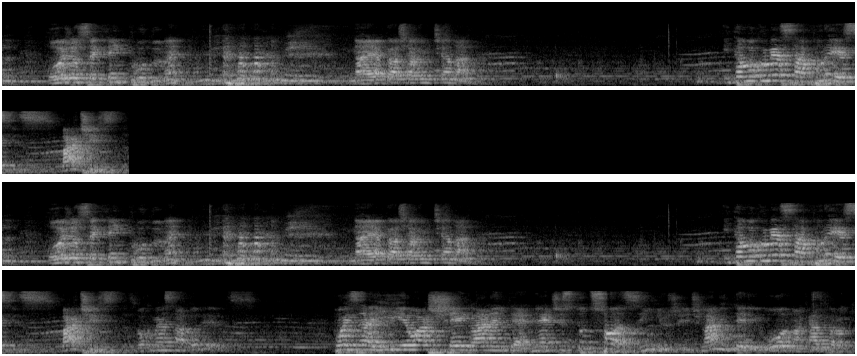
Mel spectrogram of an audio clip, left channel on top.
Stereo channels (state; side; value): drops out; left; at 9.8 s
